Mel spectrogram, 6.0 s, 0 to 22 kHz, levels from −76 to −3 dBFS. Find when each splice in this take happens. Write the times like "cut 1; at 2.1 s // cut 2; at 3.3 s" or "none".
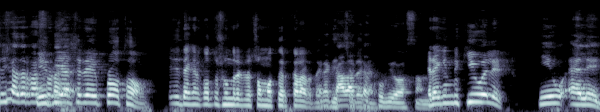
cut 1; at 1.8 s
